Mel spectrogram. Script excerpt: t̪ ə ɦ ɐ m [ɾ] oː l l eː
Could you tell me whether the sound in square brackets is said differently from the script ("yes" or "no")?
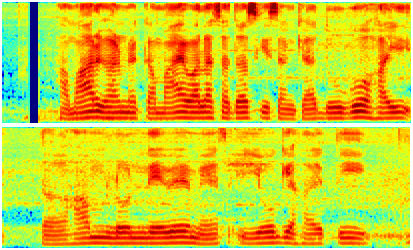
yes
